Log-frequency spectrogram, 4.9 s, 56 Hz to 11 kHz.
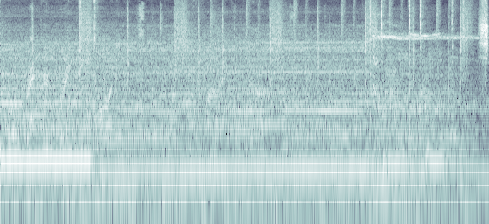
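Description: Ferrari GT3 race cars run on track in iRacing, with a steady high engine drone that shifts pitch as gears change and tires squeal, under continuous talk.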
